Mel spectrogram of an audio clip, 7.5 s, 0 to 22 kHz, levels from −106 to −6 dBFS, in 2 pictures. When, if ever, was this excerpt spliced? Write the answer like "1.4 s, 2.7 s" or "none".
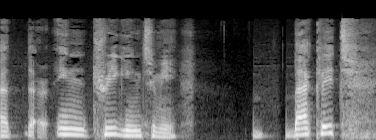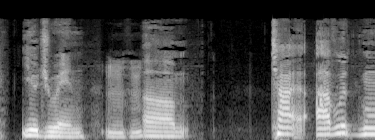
3.8 s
